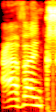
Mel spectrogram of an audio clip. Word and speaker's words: Afanc: Afanc monster. And that's Afanc spelt A-F-A-N-C, with the F pronounced as a V in the Welsh language.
